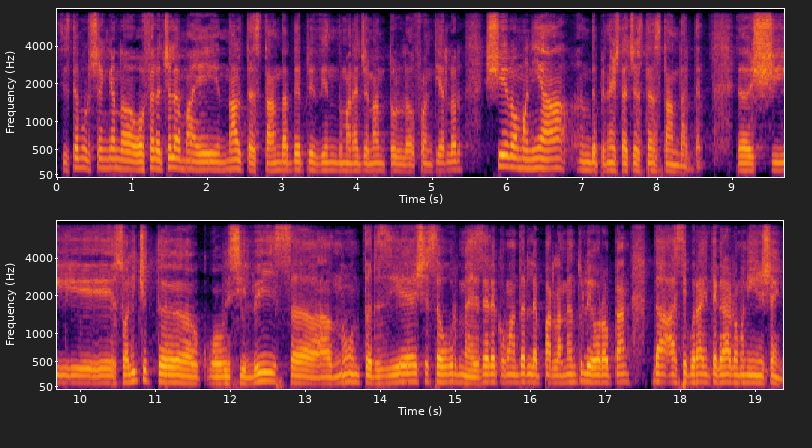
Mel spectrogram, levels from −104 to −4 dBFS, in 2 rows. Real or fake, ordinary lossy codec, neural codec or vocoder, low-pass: fake; none; vocoder, 44.1 kHz, 128 mel bands, Pupu-Vocoder; 7.2 kHz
